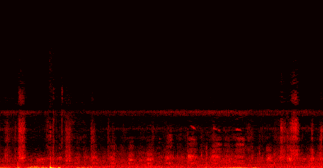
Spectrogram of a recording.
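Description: American bully dogs panting close by, with a thump about half a second in.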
